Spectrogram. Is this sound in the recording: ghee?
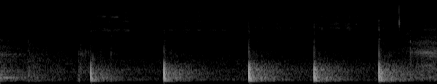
no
